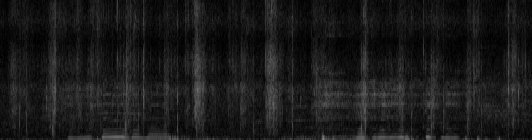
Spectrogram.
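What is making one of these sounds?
A young woman sings softly close by.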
